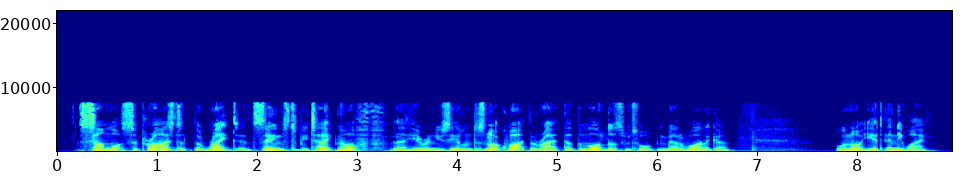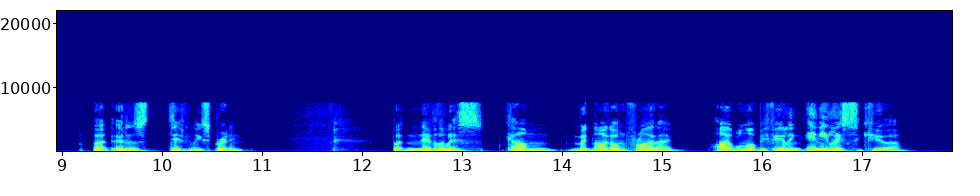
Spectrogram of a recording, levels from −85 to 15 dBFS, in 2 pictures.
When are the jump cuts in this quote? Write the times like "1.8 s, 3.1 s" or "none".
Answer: none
